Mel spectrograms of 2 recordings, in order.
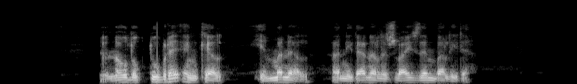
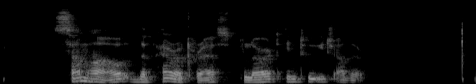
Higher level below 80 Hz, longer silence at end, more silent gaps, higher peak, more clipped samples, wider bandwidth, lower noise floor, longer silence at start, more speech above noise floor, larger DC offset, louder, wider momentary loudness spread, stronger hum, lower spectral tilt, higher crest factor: first, -56 dBFS vs -80 dBFS; about the same, 1.1 s vs 1.1 s; neither; first, 0 dBFS vs -18 dBFS; neither; second, 7.8 kHz vs 13.5 kHz; second, -73 dBFS vs -77 dBFS; first, 1 s vs 0.55 s; first, 57 dB vs 41 dB; neither; first, -16 LUFS vs -37 LUFS; second, 8 LU vs 11 LU; neither; first, -7 dB/octave vs -5 dB/octave; about the same, 16 dB vs 20 dB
